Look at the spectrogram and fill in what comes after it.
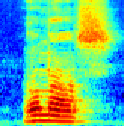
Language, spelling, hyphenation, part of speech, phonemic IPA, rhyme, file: Dutch, romance, ro‧man‧ce, noun, /ˌroːˈmɑn.sə/, -ɑnsə, Nl-romance.ogg
- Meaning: 1. an emotional popular-historical epic ballad 2. a sentimental love song or love story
